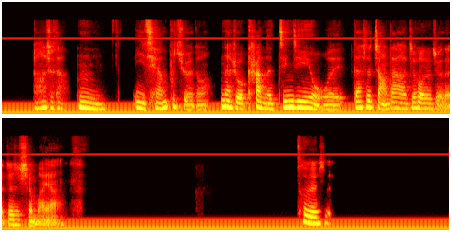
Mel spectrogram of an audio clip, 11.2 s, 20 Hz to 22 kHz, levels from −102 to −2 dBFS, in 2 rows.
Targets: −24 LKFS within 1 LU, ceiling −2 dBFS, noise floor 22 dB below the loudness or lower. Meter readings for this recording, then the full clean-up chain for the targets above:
mains hum 60 Hz; hum harmonics up to 300 Hz; level of the hum −39 dBFS; interfering tone 6,700 Hz; level of the tone −57 dBFS; integrated loudness −29.5 LKFS; sample peak −12.5 dBFS; target loudness −24.0 LKFS
→ hum removal 60 Hz, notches 5
notch filter 6,700 Hz, Q 30
level +5.5 dB

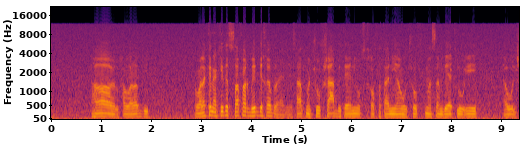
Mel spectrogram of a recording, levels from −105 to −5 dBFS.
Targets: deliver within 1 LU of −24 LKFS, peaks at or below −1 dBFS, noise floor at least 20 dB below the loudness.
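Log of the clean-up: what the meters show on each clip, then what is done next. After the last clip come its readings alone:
share of clipped samples 0.5%; peaks flattened at −18.5 dBFS; background noise floor −44 dBFS; target noise floor −51 dBFS; integrated loudness −30.5 LKFS; sample peak −18.5 dBFS; target loudness −24.0 LKFS
→ clipped peaks rebuilt −18.5 dBFS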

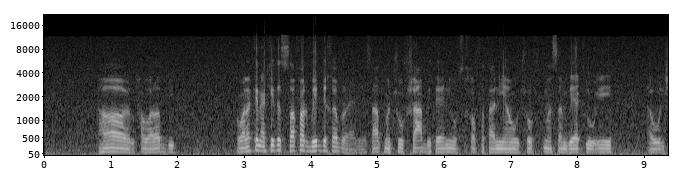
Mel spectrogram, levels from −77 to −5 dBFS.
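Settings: share of clipped samples 0.0%; background noise floor −44 dBFS; target noise floor −50 dBFS
→ noise reduction from a noise print 6 dB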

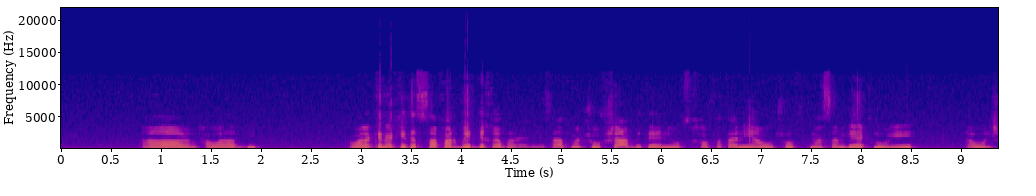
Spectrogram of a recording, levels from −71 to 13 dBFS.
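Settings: background noise floor −50 dBFS; integrated loudness −29.5 LKFS; sample peak −9.5 dBFS; target loudness −24.0 LKFS
→ level +5.5 dB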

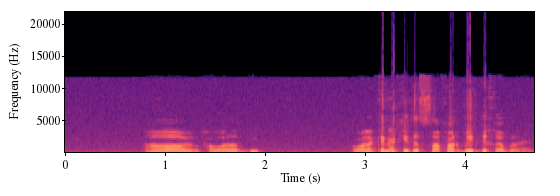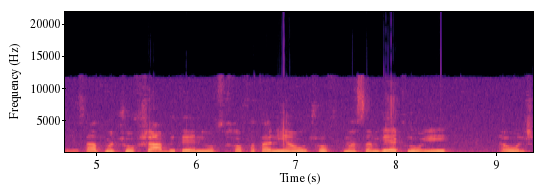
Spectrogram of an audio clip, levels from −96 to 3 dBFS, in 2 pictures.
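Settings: integrated loudness −24.0 LKFS; sample peak −4.0 dBFS; background noise floor −45 dBFS

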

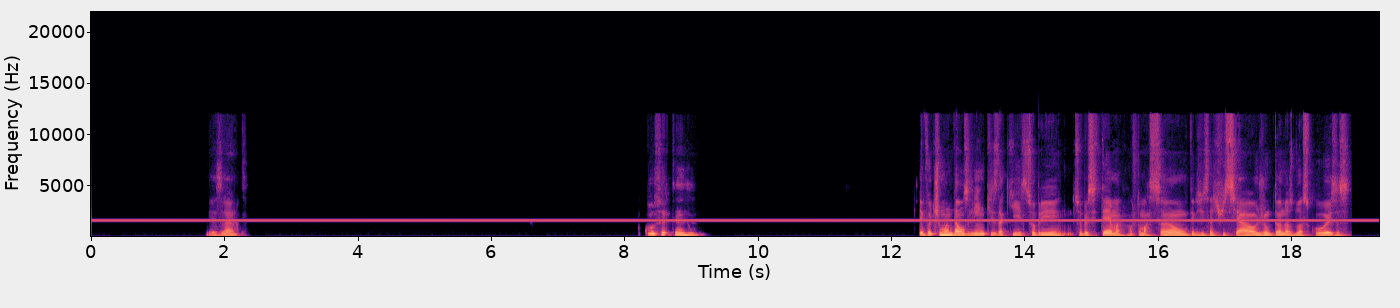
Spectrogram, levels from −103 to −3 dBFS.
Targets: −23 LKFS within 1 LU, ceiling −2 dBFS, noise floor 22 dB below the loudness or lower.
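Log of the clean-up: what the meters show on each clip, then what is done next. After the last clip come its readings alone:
interfering tone 1,600 Hz; level of the tone −42 dBFS; integrated loudness −27.5 LKFS; sample peak −9.5 dBFS; target loudness −23.0 LKFS
→ notch filter 1,600 Hz, Q 30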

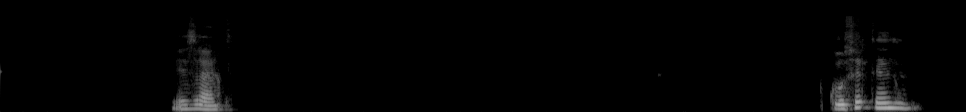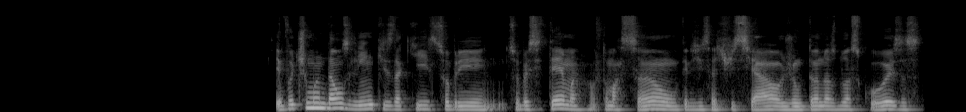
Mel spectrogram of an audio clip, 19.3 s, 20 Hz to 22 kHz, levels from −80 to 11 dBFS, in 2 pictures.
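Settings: interfering tone none found; integrated loudness −27.5 LKFS; sample peak −9.5 dBFS; target loudness −23.0 LKFS
→ level +4.5 dB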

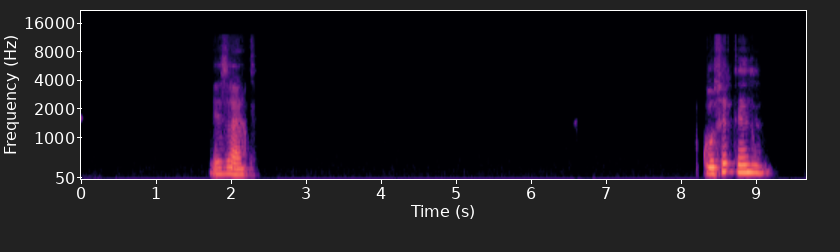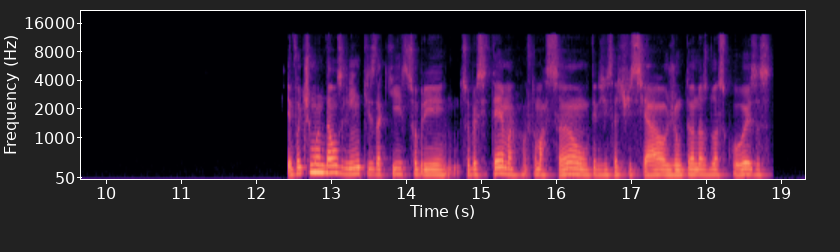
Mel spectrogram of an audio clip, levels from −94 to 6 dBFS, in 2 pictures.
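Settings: integrated loudness −23.0 LKFS; sample peak −5.0 dBFS; background noise floor −78 dBFS

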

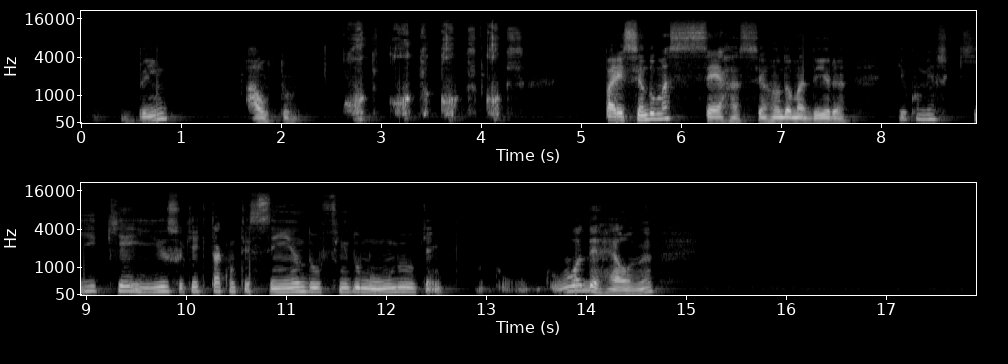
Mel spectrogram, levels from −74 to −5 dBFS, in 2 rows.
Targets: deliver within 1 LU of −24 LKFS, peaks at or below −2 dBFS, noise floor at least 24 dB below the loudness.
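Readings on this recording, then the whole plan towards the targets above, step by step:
number of dropouts 8; longest dropout 5.9 ms; integrated loudness −32.5 LKFS; sample peak −13.5 dBFS; target loudness −24.0 LKFS
→ repair the gap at 0:00.75/0:03.18/0:05.35/0:06.08/0:07.21/0:08.97/0:10.63/0:13.89, 5.9 ms
level +8.5 dB

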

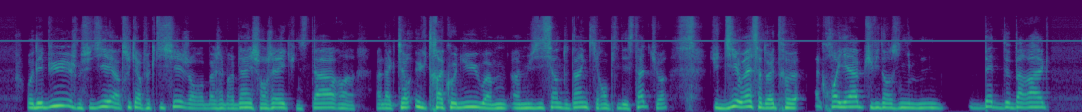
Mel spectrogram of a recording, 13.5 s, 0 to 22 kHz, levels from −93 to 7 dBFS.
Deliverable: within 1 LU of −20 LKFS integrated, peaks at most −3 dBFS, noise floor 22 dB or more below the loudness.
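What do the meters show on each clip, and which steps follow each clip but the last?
interfering tone 4,900 Hz; level of the tone −49 dBFS; integrated loudness −28.0 LKFS; sample peak −12.5 dBFS; target loudness −20.0 LKFS
→ notch filter 4,900 Hz, Q 30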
